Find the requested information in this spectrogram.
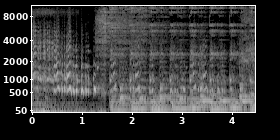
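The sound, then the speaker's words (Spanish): A turkey gobbles in a quick, rattling burst of warbling calls lasting about a second, used as a radio station's "turkey signal" cue, then a loud, upbeat music jingle with steady beats takes over. “Ya suena la pavo señal en Cabo Mil Radio desde el 8 de diciembre”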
